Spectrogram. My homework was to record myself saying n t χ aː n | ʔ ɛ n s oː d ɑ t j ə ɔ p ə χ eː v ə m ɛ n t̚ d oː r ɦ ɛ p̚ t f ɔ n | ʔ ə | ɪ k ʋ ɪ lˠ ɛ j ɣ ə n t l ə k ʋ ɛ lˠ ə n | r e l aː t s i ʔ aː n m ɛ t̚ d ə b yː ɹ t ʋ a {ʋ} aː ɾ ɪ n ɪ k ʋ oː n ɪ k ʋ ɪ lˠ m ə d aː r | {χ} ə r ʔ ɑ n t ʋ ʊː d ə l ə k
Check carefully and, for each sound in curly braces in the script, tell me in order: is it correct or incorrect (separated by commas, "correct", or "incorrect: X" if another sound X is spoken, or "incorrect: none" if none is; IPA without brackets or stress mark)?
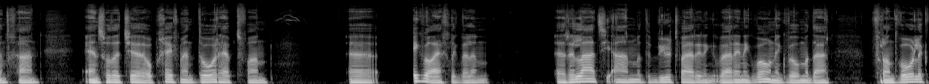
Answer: correct, incorrect: f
